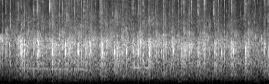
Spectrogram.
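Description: An audience at a university honors convocation claps steadily, a dense, even wash of many hands applauding without pause, moderately distant and uninterrupted.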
